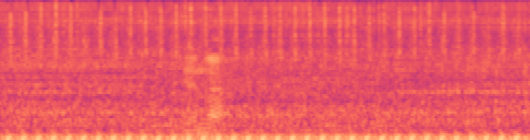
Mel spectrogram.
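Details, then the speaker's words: Single-cylinder kick-start motorcycle after rebuild with new original block set despite damaged crankshaft and conrod, in break-in period so revs kept low: even steady thump at slightly high idle, no rattle anymore; normal idle. "At hindi po pwedeng mapasobra. Tahimik na yung makina. Wala na yung kalansing"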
